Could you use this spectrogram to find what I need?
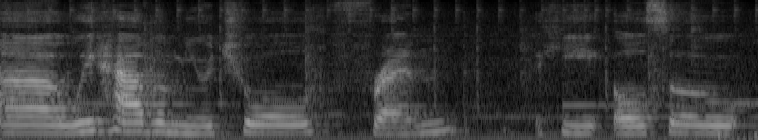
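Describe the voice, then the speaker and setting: Music can be heard behind the speaker. She is a woman talking at a medium pitch. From northern Mexico. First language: Spanish. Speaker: streamer and content creator. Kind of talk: casual chat on a cooking livestream. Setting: home kitchen livestream. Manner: animated.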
